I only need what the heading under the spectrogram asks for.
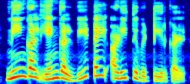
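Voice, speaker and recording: A grieving older mother from a storybook tale, pleading and reproachful, as a woman narrator voices her. Her voice moves through a lively pitch range with a warm, dark tone. It is recorded dry and close. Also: moderate pace, no echo. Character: grieving older mother, long-suffering and tearful.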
